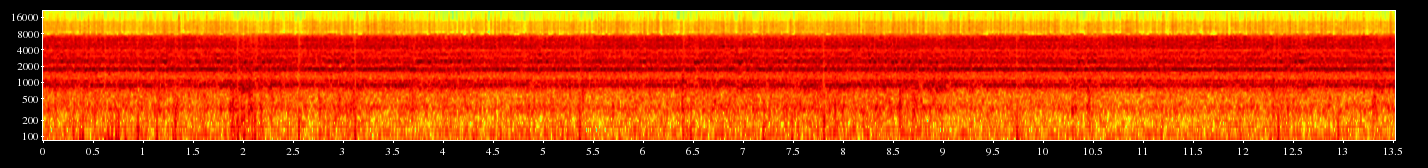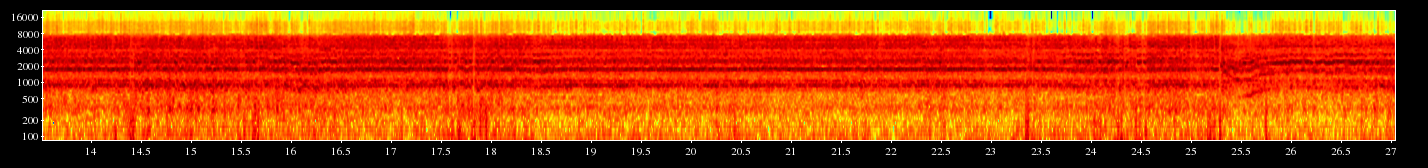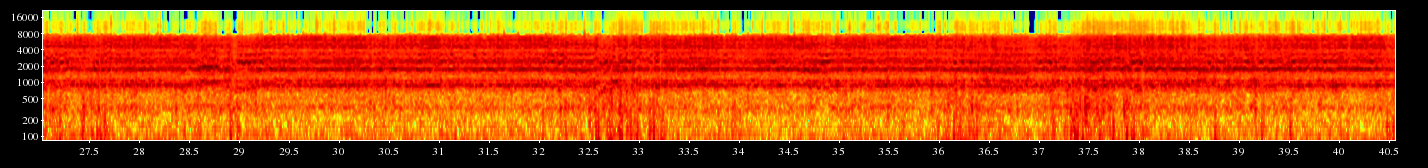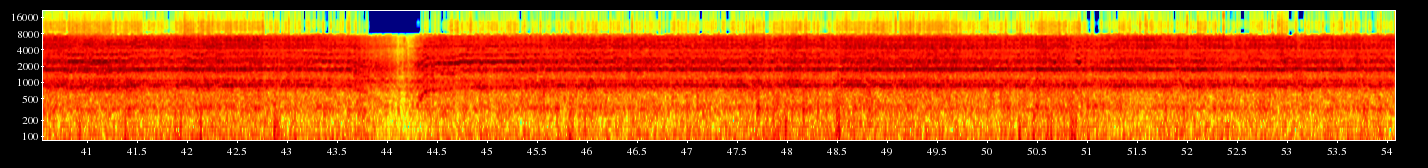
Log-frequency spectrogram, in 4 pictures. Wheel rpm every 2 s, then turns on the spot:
240, 230, 230, 230, 230, 230, 230, 230, 230, 230, 230, 230, 200, 220, 230, 230, 230, 230, 230, 230, 230, 200, 180, 230, 240, 230, 230.
none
